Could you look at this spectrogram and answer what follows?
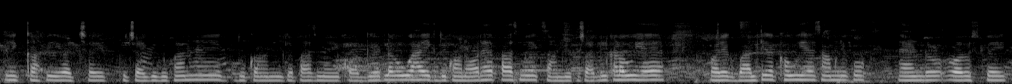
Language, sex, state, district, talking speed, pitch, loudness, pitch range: Hindi, male, Uttar Pradesh, Etah, 250 wpm, 190 Hz, -26 LUFS, 185-205 Hz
